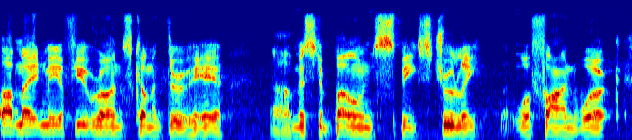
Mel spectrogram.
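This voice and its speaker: Speaking at a fairly slow pace, a man uses a put-on character voice pitched at medium. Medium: actual play. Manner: gruff, terse.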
